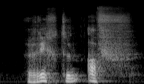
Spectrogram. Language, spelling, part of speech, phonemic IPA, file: Dutch, richtten af, verb, /ˈrɪxtə(n) ˈɑf/, Nl-richtten af.ogg
- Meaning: inflection of africhten: 1. plural past indicative 2. plural past subjunctive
